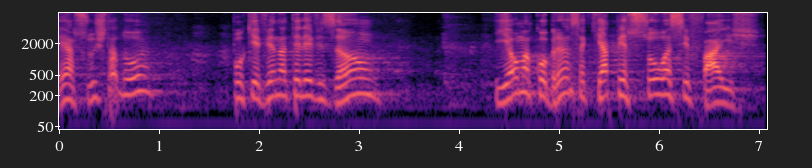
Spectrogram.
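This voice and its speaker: A man's voice: high-pitched, lively intonation, unhurried, pauses often. A middle-aged Brazilian man preaching a sermon in church, conversational and humorous, telling anecdotes into a microphone. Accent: Brazilian Portuguese. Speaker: pastor. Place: church sanctuary. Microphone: handheld or stand microphone. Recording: long church hall reverb.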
